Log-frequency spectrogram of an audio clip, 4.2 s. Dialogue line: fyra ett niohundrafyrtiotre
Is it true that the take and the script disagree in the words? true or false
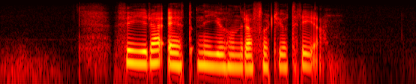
false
